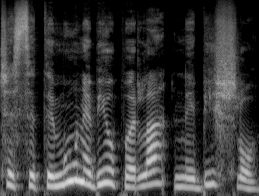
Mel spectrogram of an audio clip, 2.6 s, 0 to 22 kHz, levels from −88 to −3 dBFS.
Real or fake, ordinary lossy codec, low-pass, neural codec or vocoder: fake; none; none; vocoder, 44.1 kHz, 128 mel bands, Pupu-Vocoder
